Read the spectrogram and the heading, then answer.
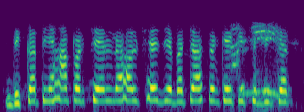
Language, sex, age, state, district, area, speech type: Maithili, female, 30-45, Bihar, Muzaffarpur, rural, conversation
